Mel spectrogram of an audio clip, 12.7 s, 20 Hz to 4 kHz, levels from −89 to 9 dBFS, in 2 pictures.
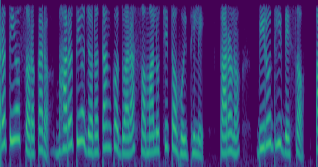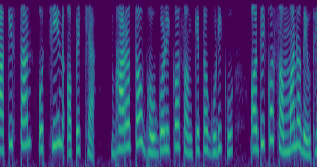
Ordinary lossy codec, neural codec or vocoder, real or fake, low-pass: none; none; real; 3.6 kHz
